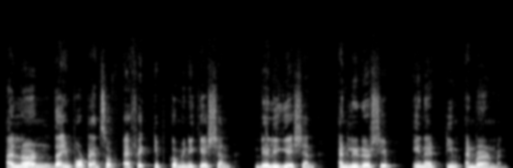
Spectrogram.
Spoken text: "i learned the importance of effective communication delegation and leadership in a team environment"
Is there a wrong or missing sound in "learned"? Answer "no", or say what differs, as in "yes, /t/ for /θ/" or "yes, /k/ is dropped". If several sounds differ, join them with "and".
no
